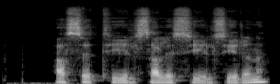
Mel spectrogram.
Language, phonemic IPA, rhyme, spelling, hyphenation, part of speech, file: Norwegian Bokmål, /asɛtyːl.salɪˈsyːlsyːrənə/, -ənə, acetylsalisylsyrene, a‧ce‧tyl‧sal‧i‧syl‧sy‧re‧ne, noun, Nb-acetylsalisylsyrene.ogg
- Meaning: definite plural of acetylsalisylsyre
